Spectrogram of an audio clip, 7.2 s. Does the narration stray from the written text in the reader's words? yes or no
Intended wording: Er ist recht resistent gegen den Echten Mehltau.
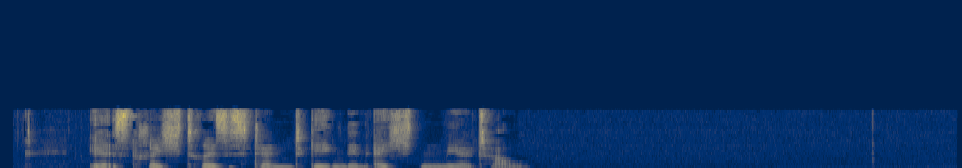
no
